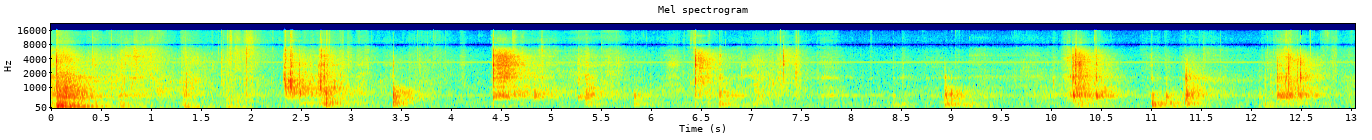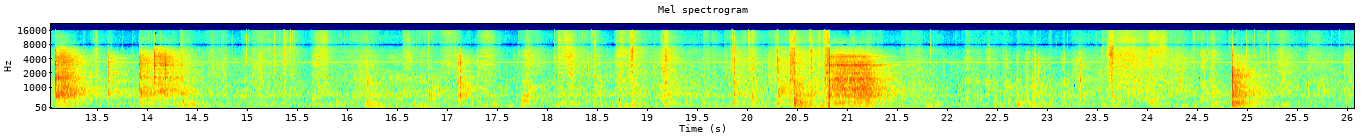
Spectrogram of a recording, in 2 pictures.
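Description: Laminate floor planks being handled and fitted together while a row is laid: irregular knocks, taps and clatter of the boards, one heavier knock near the end.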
